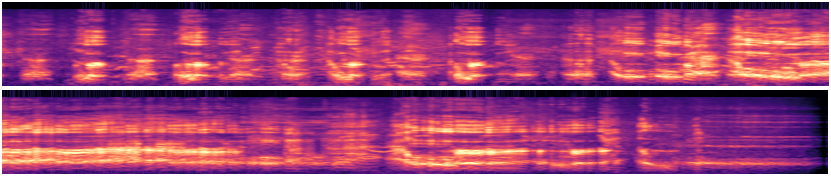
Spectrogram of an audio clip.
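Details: Morning howl of Venezuelan red howler monkeys at a zoo: rapid rhythmic grunts, about two to three per second, build into a long, loud, rough roaring chorus that swells and fades.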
